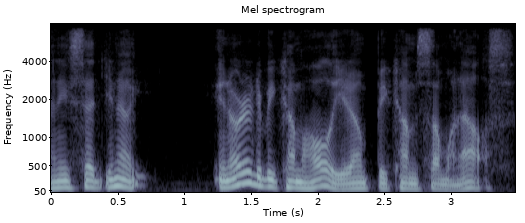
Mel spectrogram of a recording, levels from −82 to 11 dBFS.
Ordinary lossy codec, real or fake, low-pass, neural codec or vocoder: AAC, 48 kbps; real; 7.2 kHz; none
